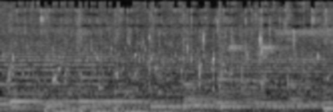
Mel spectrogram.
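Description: Water running and trickling into an acequia irrigation ditch in the countryside, a steady close liquid flow with small drips and gurgles throughout, no voices.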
